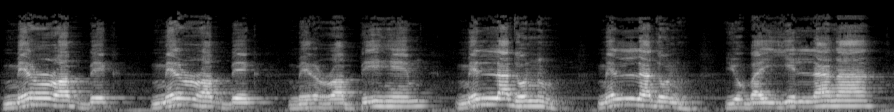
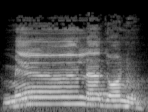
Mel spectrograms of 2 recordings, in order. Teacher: नून की आवाज़ आ ही नहीं रही, गुन्ने की आवाज़ आ ही नहीं रही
